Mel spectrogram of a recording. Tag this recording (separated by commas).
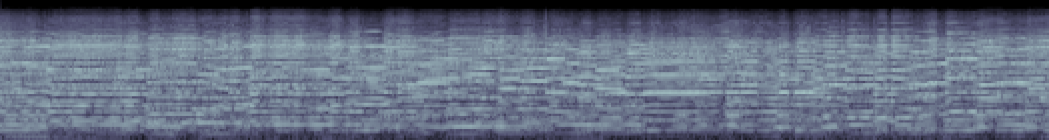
Accordion, playing accordion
